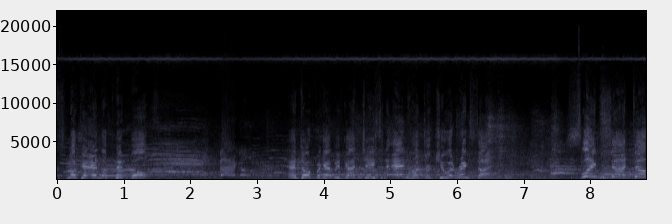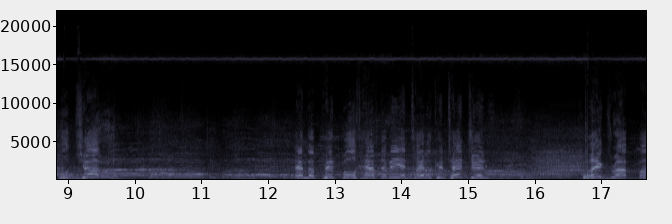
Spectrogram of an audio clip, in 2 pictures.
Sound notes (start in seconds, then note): 7.1 crowd chatter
